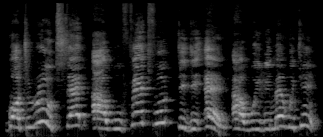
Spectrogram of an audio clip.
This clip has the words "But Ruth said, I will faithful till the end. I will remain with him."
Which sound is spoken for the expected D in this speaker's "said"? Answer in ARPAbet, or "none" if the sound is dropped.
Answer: D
